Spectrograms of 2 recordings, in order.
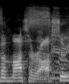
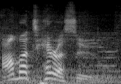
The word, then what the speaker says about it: Amaterasu: have i mentioned before how weird her pronunciation of amaterasu is she says it like amaterasu which even in like you know not fully native japanese pronunciations that's still kind of weird i think it's like the only time i've ever heard someone say it like that and i think in some context the you at the end is silent kind of like kind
